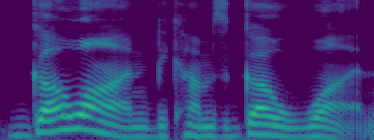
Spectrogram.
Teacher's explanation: Your mouth naturally inserts a little W or Y sound just to make it smoother.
